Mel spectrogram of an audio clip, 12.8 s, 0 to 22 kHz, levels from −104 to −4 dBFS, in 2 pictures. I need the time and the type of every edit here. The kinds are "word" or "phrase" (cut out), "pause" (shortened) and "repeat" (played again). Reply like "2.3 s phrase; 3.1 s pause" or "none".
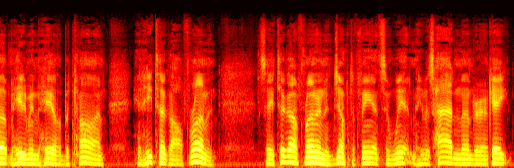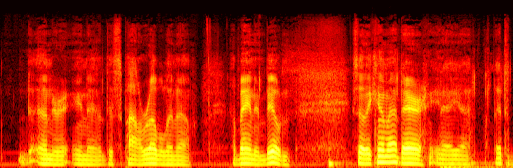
6.1 s word; 7.9 s word; 11.9 s word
